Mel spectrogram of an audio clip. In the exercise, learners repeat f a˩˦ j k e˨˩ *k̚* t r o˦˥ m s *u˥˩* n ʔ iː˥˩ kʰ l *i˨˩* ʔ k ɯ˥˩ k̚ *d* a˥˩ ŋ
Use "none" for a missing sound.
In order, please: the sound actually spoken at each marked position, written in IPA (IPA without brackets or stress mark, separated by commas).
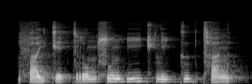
k̚, u˥˩, i˦˥, tʰ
